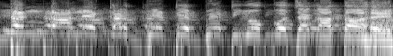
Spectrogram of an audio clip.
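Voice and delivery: high, loud sermon cries to the crowd; fiery preaching. Acted. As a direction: rouse the congregation, shouting. Preaching at full force.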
